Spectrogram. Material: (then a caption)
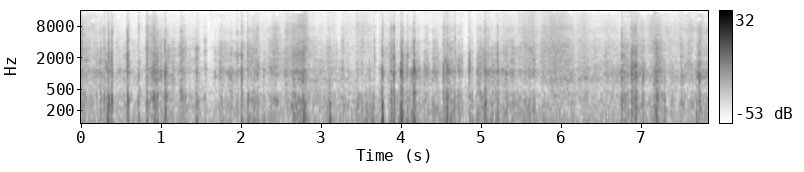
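Foam. Long nails scratch the surface of a foam sponge covered in glitter mesh, first up close and then held in the hand. Dense, crinkly scratching and crackling come in quick bursts of bright, sharp textures with brief pauses between strokes.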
